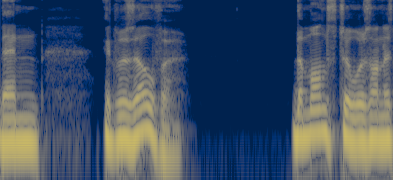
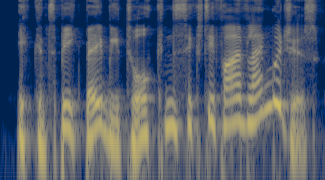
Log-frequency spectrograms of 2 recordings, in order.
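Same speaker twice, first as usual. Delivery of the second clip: hopeful; 8 semitones higher than usual. Acted. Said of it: "he said hopefully".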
